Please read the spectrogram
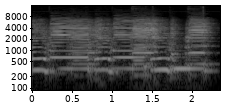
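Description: Gibson Les Paul electric guitar playing an improvised A minor pentatonic lead lick: a few sustained single notes, with one note bent up in pitch near the end.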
